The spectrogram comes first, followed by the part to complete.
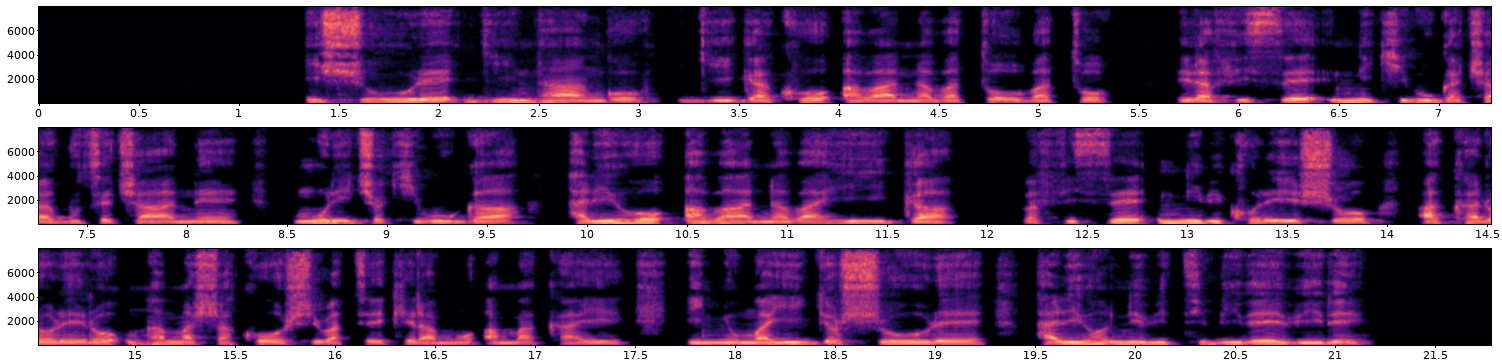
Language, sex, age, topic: Rundi, male, 25-35, education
